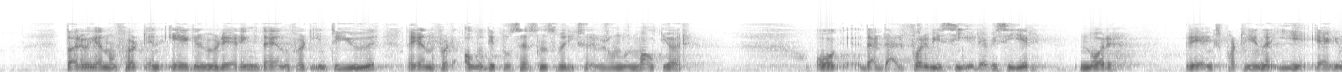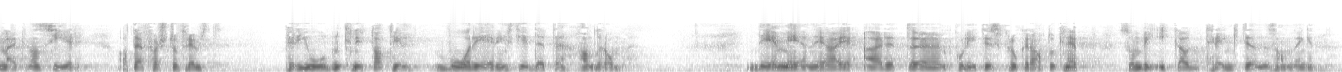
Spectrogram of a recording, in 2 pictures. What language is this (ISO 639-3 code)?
nob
